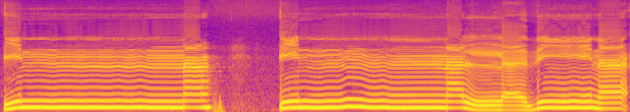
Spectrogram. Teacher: nun bertasydid, kita baca dengung dan ditekan.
